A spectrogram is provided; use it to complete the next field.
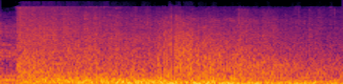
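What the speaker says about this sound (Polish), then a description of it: "Wybuchy są satysfakcjonujące." A loud, sustained rumbling explosion blast from the Skibidi Toilet animation that fills the whole clip, dense and roaring without letup.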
